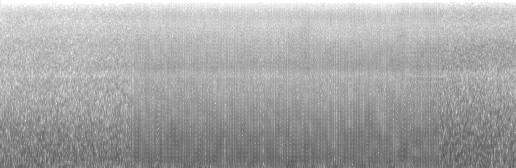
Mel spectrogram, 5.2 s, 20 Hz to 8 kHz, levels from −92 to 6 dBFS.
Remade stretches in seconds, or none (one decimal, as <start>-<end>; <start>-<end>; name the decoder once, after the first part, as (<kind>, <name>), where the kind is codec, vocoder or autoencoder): 1.3-4.4 (vocoder, Vocos)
